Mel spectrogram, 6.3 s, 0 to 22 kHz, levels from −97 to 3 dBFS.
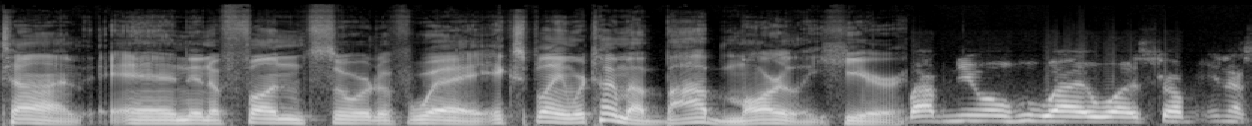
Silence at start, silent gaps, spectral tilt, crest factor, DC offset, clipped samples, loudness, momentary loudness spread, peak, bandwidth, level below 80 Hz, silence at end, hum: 0 s; none; -7 dB/octave; 12 dB; under 0.1%; under 0.1%; -17 LUFS; 5 LU; -4 dBFS; 13.5 kHz; -40 dBFS; 0.05 s; none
